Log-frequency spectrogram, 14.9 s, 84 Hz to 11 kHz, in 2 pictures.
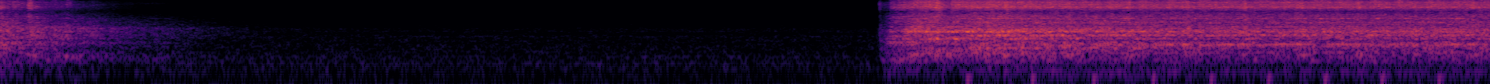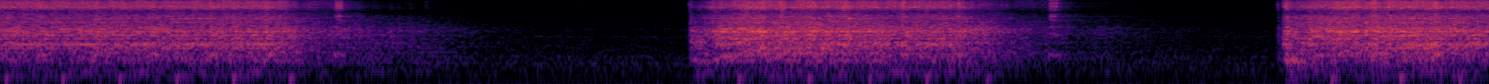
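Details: Allis Chalmers 416 garden tractor, a barn find being started for the first time, freshly re-plumbed fuel tank with small leaks; three bursts of steady starter cranking with no firing, even though it has spark. Cranks but won't start.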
